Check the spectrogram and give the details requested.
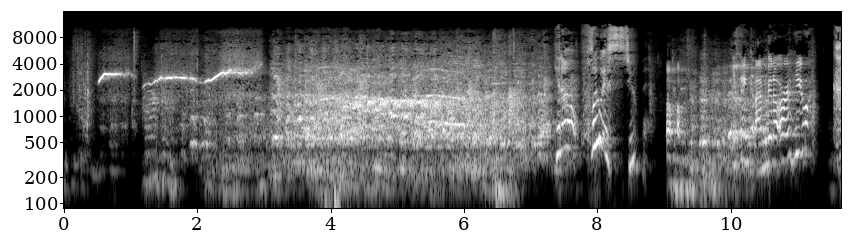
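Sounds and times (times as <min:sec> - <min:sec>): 
person whistling: 0:00.5 - 0:03.0
laughter: 0:01.1 - 0:08.0, 0:09.0 - 0:11.0
speech: 0:08.5 - 0:11.3.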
